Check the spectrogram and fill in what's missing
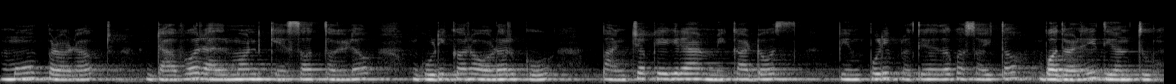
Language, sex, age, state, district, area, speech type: Odia, female, 45-60, Odisha, Boudh, rural, read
